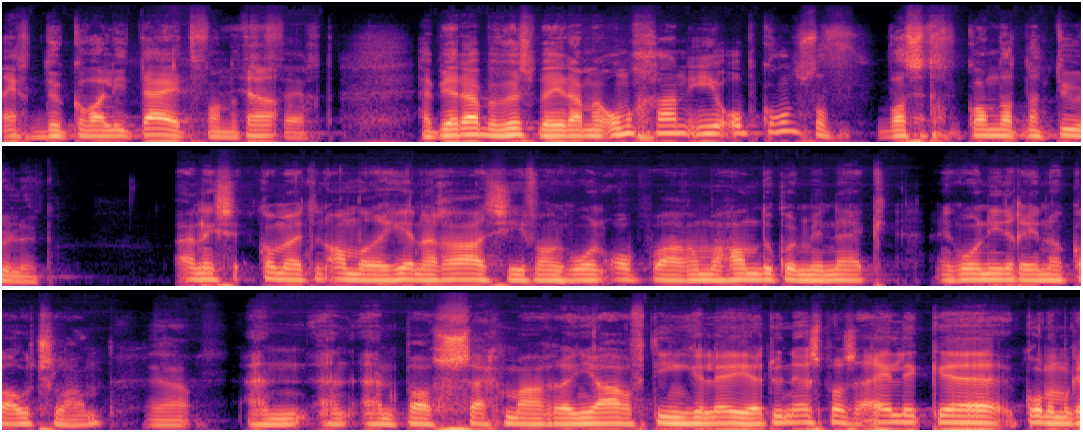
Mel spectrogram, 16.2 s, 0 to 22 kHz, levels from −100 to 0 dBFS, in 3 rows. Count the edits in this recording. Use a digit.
2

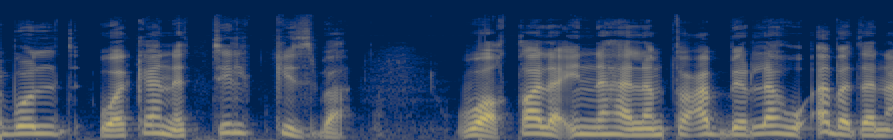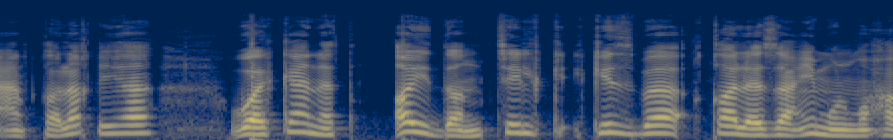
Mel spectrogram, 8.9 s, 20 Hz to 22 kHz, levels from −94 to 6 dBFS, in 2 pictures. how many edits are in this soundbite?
0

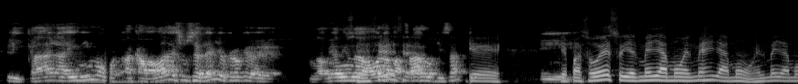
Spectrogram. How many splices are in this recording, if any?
1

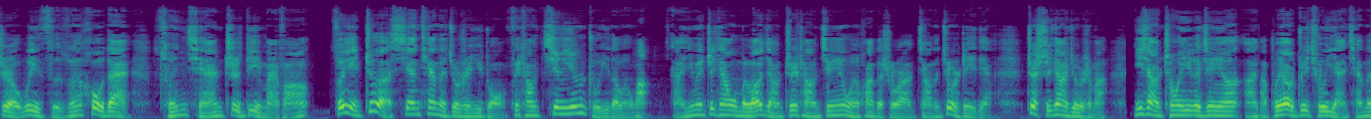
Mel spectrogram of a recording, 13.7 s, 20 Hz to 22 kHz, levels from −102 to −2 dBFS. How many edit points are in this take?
2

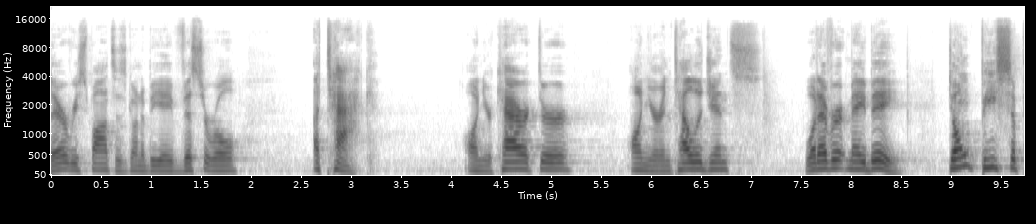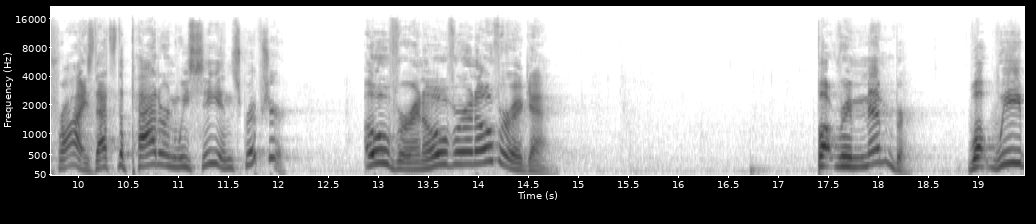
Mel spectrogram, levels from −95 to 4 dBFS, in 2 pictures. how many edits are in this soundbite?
0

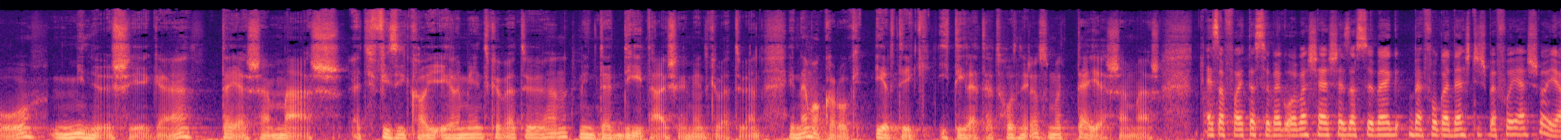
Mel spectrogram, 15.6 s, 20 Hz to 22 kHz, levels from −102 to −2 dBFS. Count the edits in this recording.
2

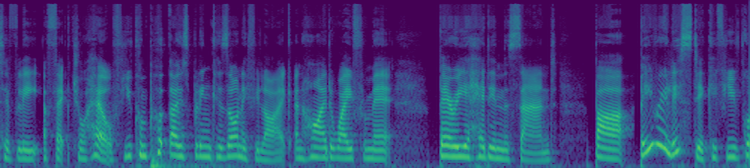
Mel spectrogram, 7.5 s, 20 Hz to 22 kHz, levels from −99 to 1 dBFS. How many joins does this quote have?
1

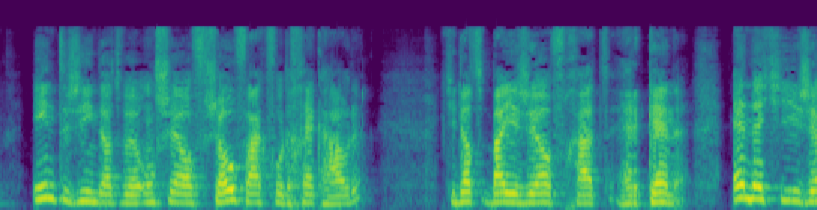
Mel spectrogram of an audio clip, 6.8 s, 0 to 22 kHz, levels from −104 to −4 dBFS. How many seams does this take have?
1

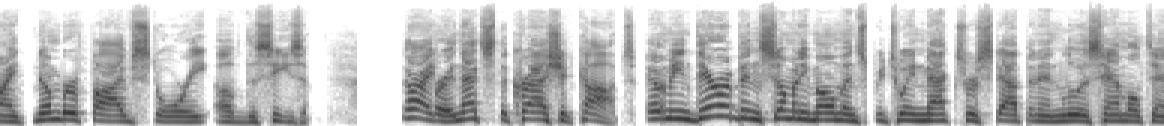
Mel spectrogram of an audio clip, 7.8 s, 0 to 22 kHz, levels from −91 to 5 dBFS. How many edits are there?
1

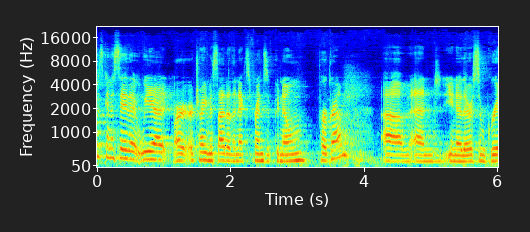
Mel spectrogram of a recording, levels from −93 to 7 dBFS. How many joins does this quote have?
1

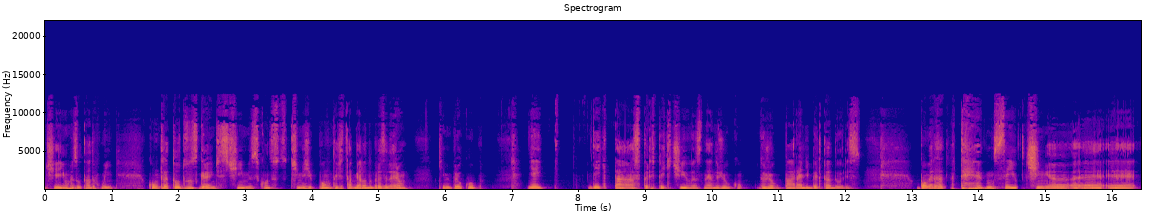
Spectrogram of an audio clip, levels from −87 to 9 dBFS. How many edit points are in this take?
2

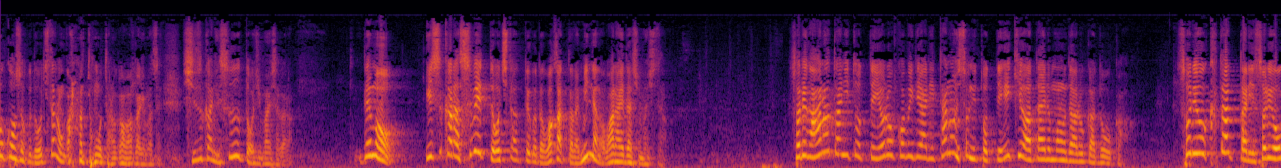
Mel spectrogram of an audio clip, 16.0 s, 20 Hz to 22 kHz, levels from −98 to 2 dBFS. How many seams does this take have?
2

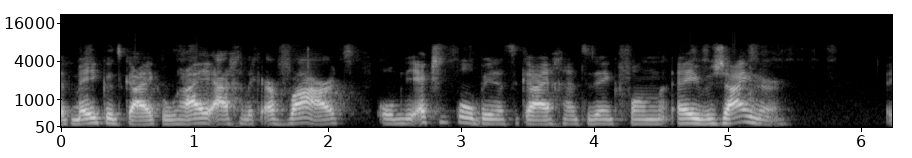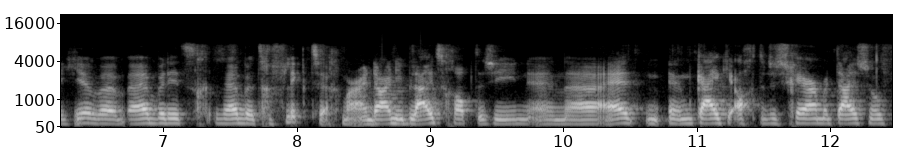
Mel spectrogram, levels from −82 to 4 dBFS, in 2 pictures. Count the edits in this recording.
1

